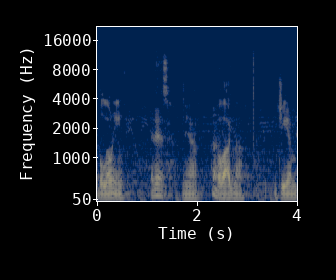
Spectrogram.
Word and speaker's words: Bologna: Well, the last part of that is spelled like bologna.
